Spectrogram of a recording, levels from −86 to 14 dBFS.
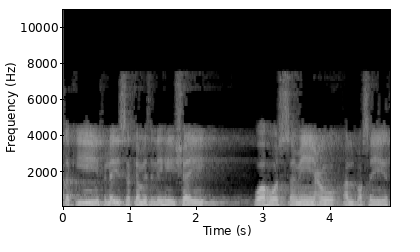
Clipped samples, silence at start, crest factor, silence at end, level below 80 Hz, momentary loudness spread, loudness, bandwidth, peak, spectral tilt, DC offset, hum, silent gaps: under 0.1%; 0 s; 14 dB; 0 s; -52 dBFS; 6 LU; -17 LUFS; 7.8 kHz; -2 dBFS; -7 dB/octave; under 0.1%; none; none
